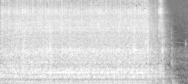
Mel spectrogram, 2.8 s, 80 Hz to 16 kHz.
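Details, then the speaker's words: Singer 631G/611G sewing machine (made in Germany), powered up after foot controller repair, light not working: fast, rattly, harsh mechanism clatter while running, then stopping; noisy running, needs a full service with cleaning and oiling, cause not confirmed. "We've got power though. That's good. Oh, she's a bit noisy. I think it's in need of a service."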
